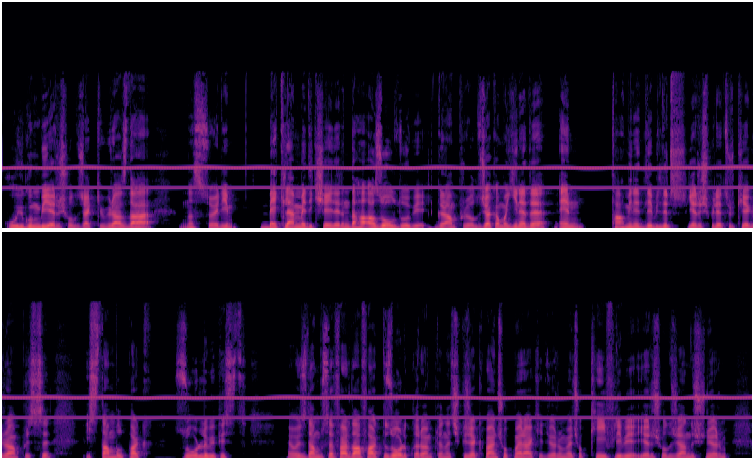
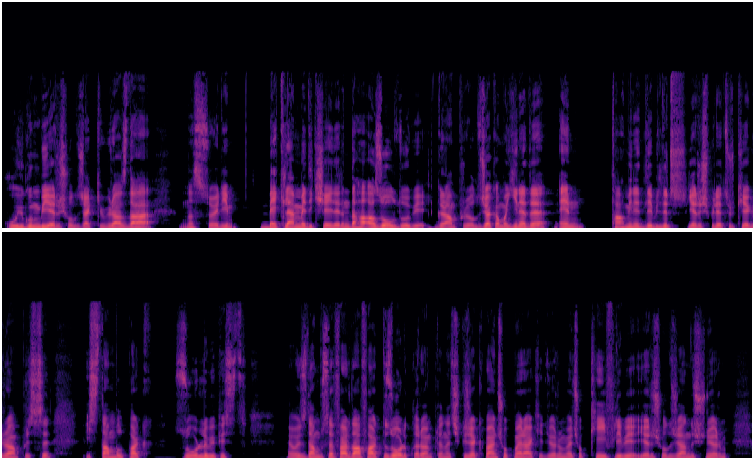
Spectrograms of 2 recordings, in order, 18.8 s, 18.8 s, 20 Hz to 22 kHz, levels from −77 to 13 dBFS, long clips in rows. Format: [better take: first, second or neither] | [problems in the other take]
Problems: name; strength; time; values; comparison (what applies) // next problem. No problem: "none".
second | high-pitched whine; loud; throughout; 6 kHz, 6 dB below the speech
